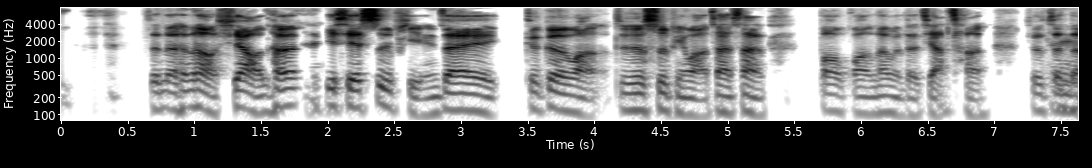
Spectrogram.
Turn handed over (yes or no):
no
